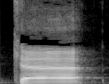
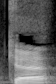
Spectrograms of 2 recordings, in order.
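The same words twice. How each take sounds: First: The vowel is long, held two beats. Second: The vowel is short, held one beat. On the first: The speaker calls it right. "mais ka, deux temps" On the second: The speaker calls it wrong. "vous dites pas ka"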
